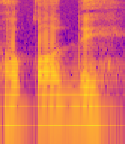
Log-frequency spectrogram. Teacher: قاف مستعلیہ ہے، پر پڑھا جائے گا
